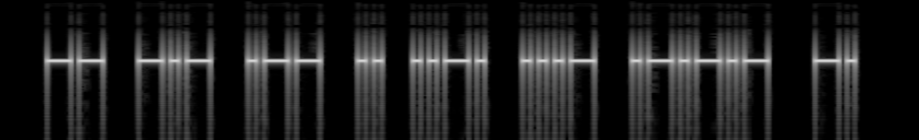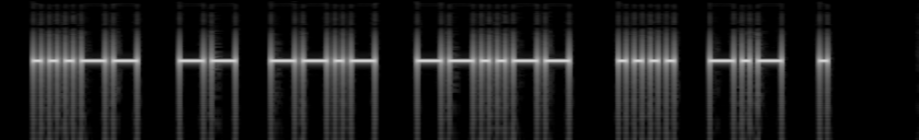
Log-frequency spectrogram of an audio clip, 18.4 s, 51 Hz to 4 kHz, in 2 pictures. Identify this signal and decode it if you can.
Morse code, heard as a keyed tone, about 15 wpm, spaced as for 12 wpm, 600 Hz. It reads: MKWIFV.N 3MQ,HKE
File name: cw / ubacw29 2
